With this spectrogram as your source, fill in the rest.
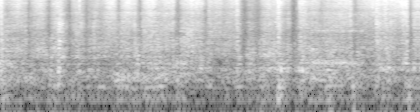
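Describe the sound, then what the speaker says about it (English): A sink being scrubbed with a cleaning product makes a close, continuous rough rubbing with a quick back-and-forth rhythm and no talk. "I try to be quick when I'm scrubbing my sink"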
